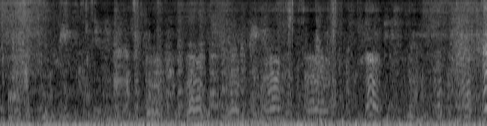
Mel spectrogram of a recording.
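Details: Newborn puppies, rescued from a narrow, roofless underground hollow made by their mother during rainy days, give thin arched squeals in short bursts that rise and fall, repeated over several seconds above a steady low rumble.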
